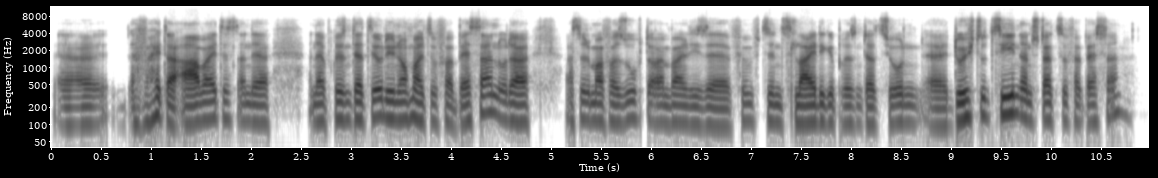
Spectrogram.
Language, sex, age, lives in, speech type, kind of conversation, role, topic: German, male, 50-54, Spain, conversation, advice, advisor, Wie blockiert dich Perfektionismus bei deiner Arbeit oder deinen Projekten?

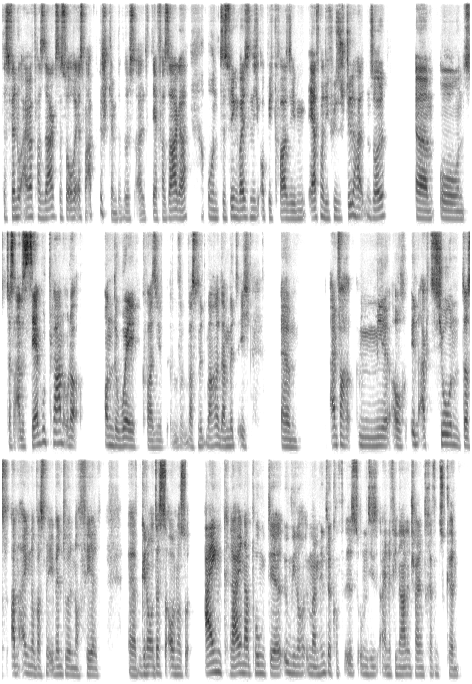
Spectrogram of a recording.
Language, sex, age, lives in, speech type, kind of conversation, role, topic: German, male, 25-29, Germany, conversation, advice, user, Soll ich ein eigenes Unternehmen gründen oder in meiner sicheren Anstellung bleiben?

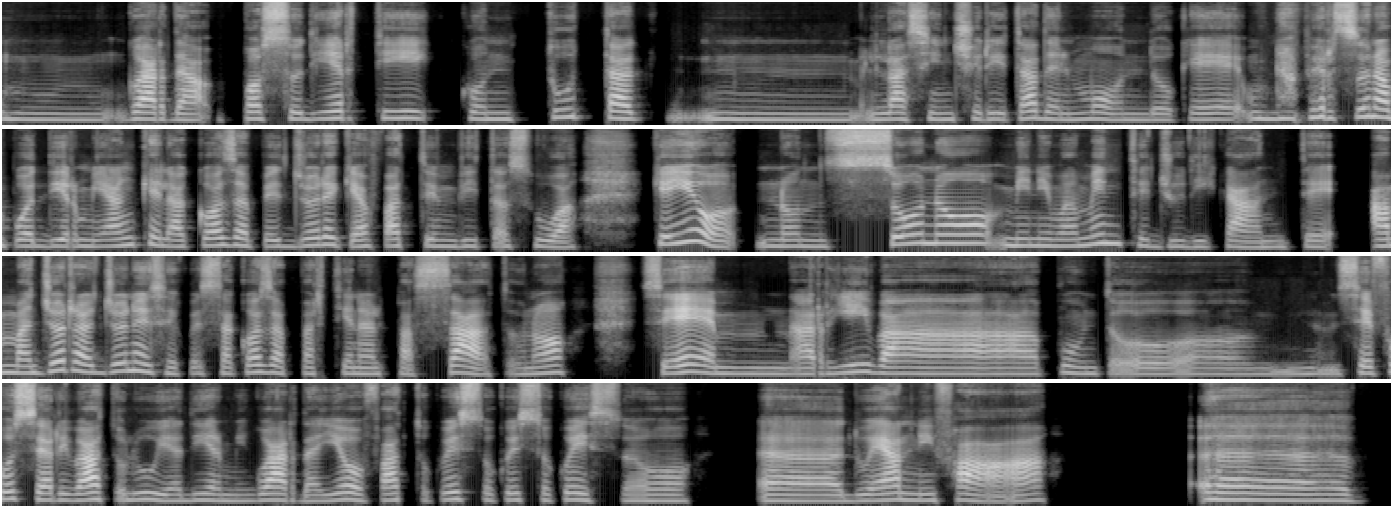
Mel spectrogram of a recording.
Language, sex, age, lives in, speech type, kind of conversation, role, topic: Italian, female, 30-34, Italy, conversation, advice, user, Come posso tornare a fidarmi dopo una bugia o un tradimento passato?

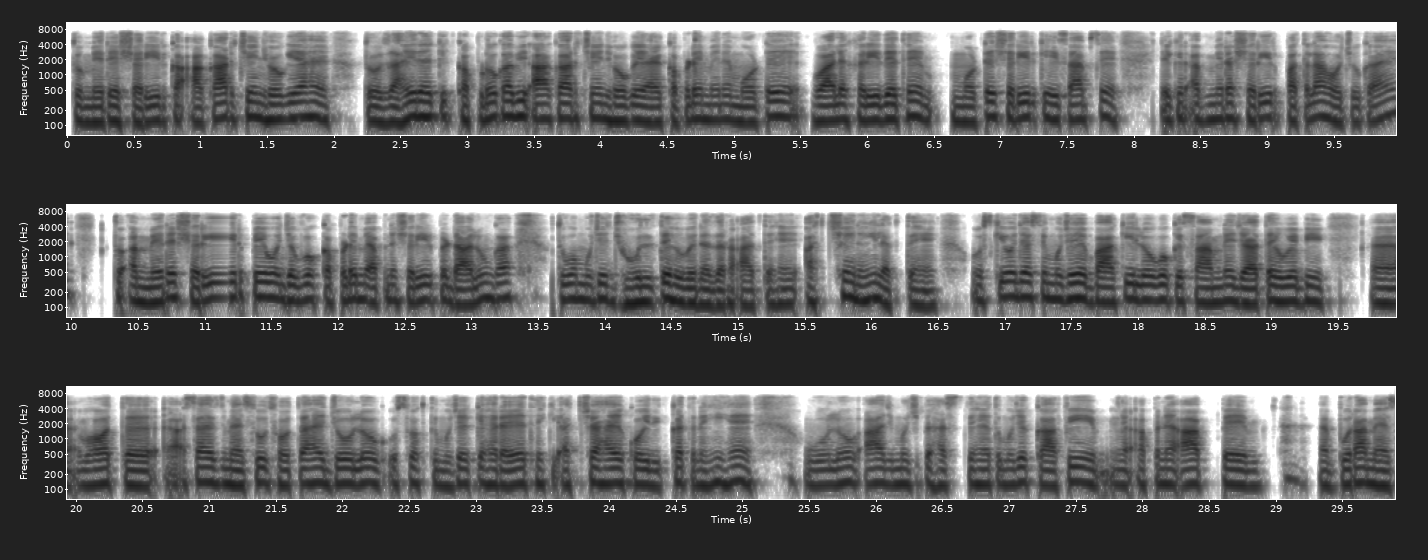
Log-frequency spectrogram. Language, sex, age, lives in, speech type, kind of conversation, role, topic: Hindi, male, 20-24, India, conversation, advice, user, जब कपड़ों का फिट समझना मुश्किल लगे, तो सही आकार कैसे चुनूं?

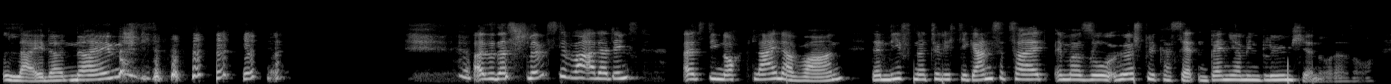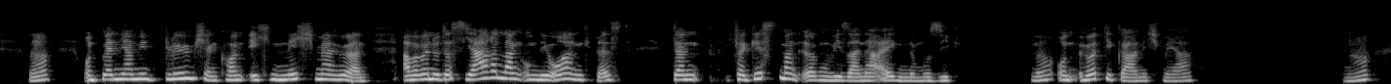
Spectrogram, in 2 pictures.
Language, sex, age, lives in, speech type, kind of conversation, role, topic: German, female, 55-59, Germany, conversation, unstructured, none, Wie beeinflusst Musik deine Stimmung im Alltag?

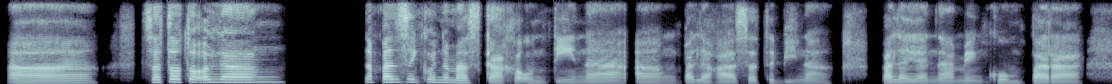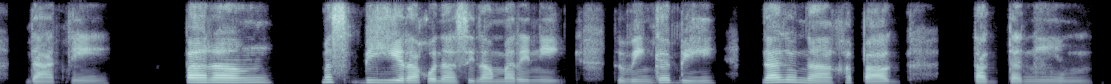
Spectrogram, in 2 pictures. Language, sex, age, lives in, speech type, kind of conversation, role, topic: Filipino, male, 25-29, Philippines, read, expert-assistant, asker, Paano nakakatulong ang mga palaka sa kontrol ng peste sa bukid?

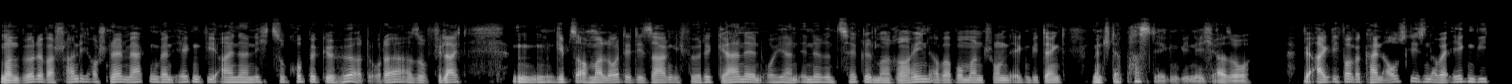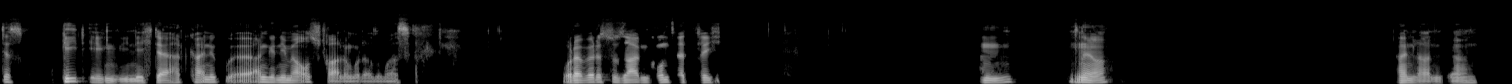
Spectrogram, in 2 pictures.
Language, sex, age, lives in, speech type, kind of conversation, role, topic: German, male, 65-69, Germany, conversation, podcast, host, Was bedeutet Gemeinschaft für dich wirklich?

